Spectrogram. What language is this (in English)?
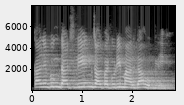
Nepali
